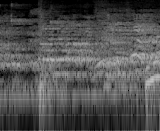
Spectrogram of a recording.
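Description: Basketball game sounds: a ball bouncing sharply on the hard court about half a second in, with players' voices in the background.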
